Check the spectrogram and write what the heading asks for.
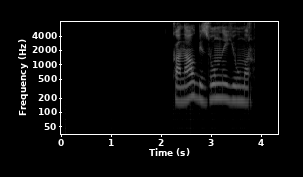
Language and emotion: Russian, neutral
